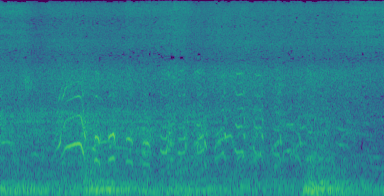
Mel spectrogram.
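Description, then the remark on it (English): Water sloshes and churns steadily for several seconds, loud, with a low rumble beneath and an indistinct murmur of voices mixed in; a staged physical effect simulating a boat taking on water. “Let him know you might be taking on just a little bit of water.”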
